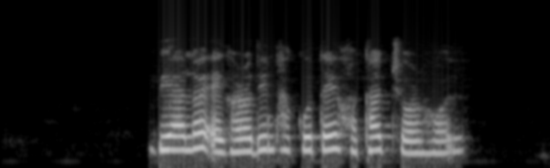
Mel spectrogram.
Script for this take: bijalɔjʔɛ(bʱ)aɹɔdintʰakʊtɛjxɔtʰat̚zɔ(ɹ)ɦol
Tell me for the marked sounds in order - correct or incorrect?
incorrect: ɡʱ, correct

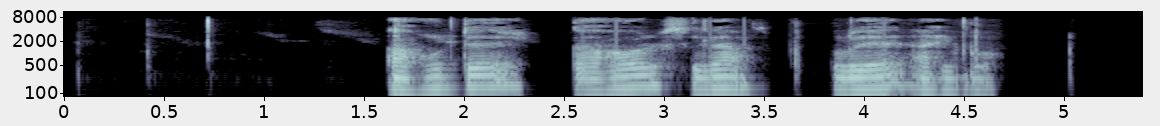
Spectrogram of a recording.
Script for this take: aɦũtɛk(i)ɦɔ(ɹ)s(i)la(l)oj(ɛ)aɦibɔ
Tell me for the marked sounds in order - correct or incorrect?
incorrect: a, correct, correct, correct, correct

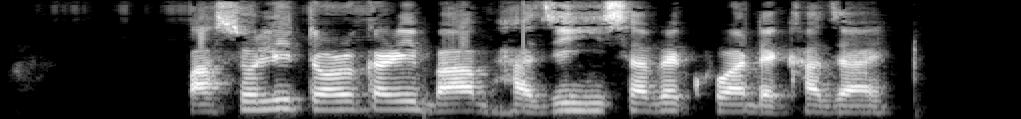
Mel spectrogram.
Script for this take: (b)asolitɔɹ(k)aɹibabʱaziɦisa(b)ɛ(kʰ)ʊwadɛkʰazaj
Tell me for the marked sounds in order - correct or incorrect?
incorrect: p, correct, correct, correct

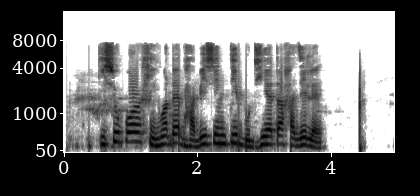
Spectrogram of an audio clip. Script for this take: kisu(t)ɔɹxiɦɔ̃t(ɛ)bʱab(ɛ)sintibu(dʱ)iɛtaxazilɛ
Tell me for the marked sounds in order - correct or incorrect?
incorrect: p, correct, incorrect: i, correct

